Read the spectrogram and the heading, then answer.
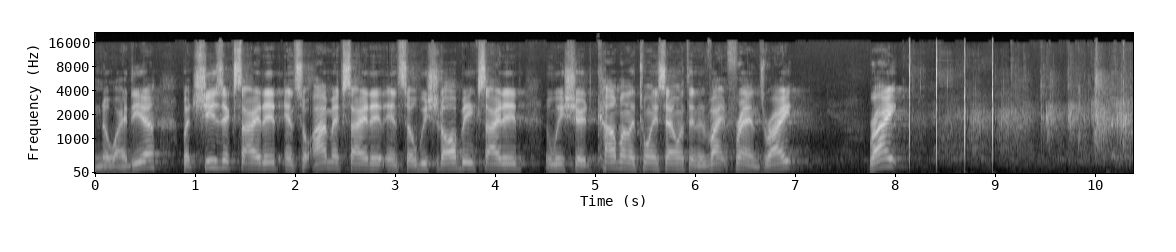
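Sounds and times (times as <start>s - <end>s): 
speech: 0.0s - 7.1s, 7.7s - 8.2s
audience clapping: 8.1s - 10.3s.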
